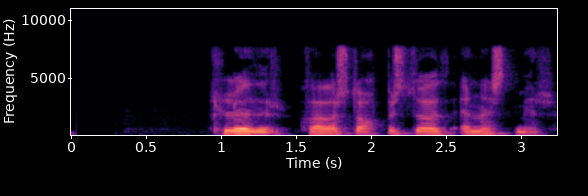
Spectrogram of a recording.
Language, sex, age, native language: Icelandic, female, 20-29, Icelandic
